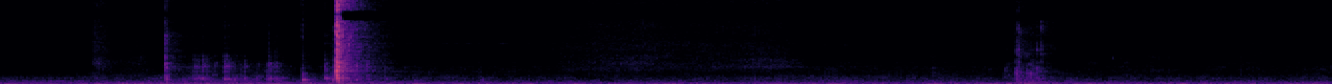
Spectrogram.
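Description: A record player's switch clicks sharply a few times.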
